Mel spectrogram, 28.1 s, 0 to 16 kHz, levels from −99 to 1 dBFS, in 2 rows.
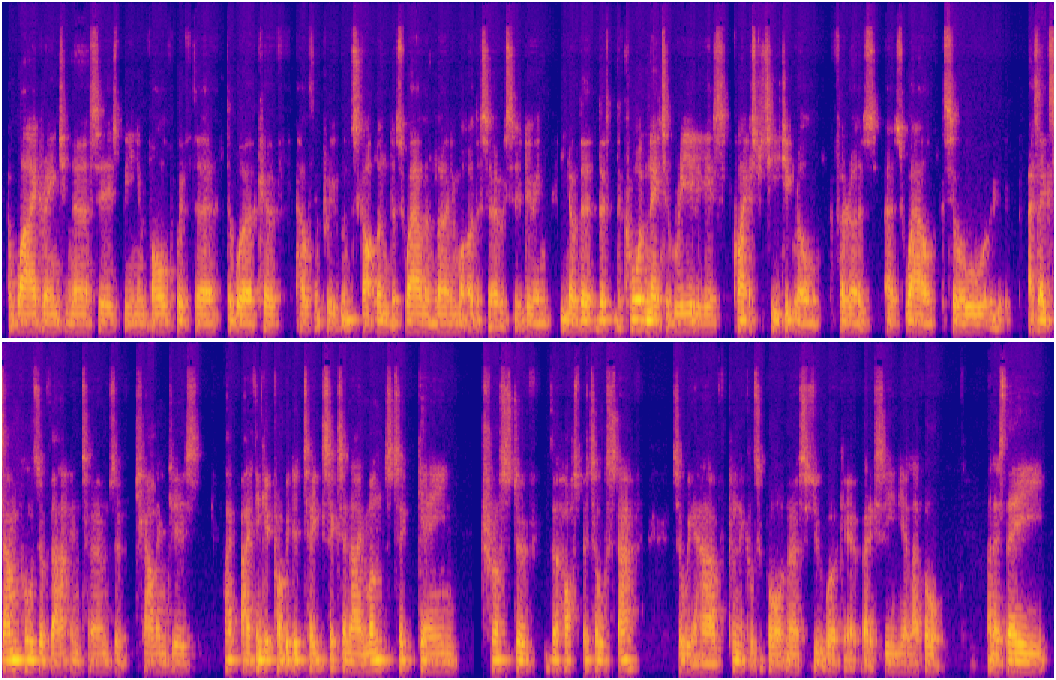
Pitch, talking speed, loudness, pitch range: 90 Hz, 175 wpm, -20 LUFS, 90-95 Hz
